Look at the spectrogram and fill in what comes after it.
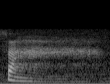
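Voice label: "saan4" Cantonese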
